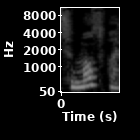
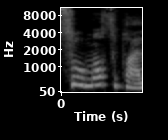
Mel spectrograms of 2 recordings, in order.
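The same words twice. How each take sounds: First: Said in the usual way. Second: To multiply said higher with weight on To; emphatic repeat of "To multiply"; emphasized. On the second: Shown as a demonstration. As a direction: lean into "To multiply" and stress To. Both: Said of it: "Let me emphasize that".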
